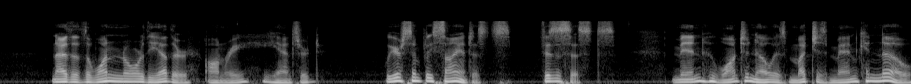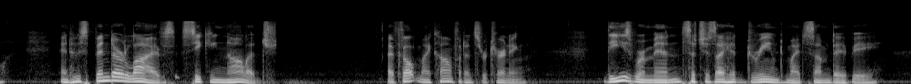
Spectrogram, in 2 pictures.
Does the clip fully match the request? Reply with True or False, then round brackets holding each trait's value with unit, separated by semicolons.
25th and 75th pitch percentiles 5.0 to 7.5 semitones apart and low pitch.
True (5.4 semitones; 110 Hz)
